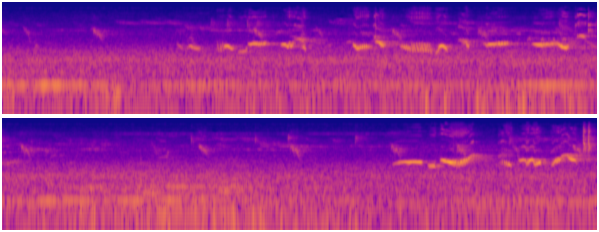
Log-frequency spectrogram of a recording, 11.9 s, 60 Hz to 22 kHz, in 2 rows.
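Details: Male common blackbird (Turdus merula) singing in Berlin, Germany, in April 2015: low, fluty warbled phrases, each trailing into thin, high twittering, with a pause between phrases, over a faint steady hum.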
